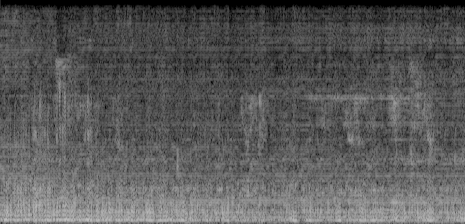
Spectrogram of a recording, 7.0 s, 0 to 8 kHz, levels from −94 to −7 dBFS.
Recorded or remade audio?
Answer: remade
